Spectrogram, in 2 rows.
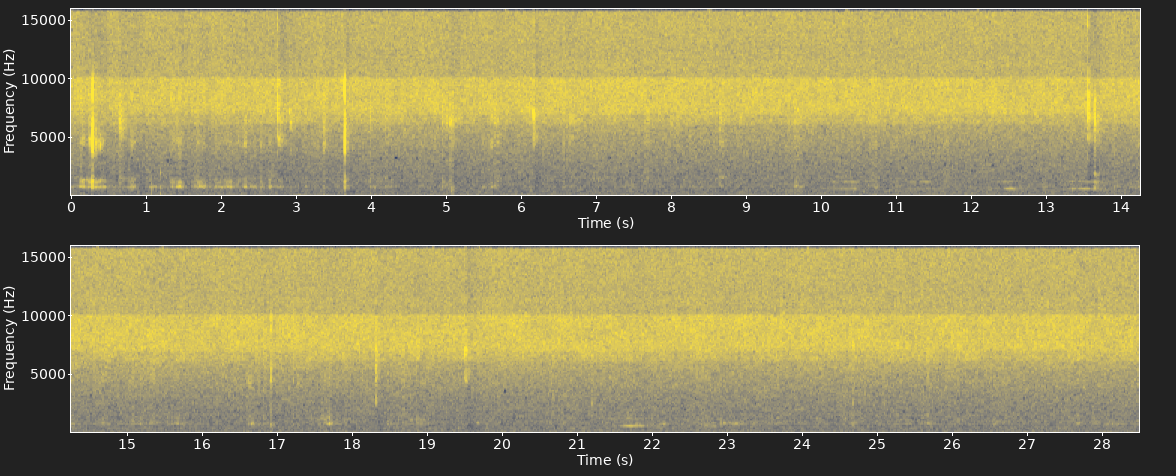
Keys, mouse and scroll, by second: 0.8-2.0 middle drag, 2.3 middle click, 2.7-9.7 drag, 9.7-10.2 scroll down 5, 9.8 shift+middle click, 10.6 f, 11.0-13.6 drag, 13.8 middle click, 14.0 shift+middle click, 14.5 middle click, 15.1-16.1 drag, 18.1 middle click, 18.6 click, 20.8 click, 21.5 middle click, 21.5 scroll down 2, 21.7 middle click, 22.3 click, 23.3 middle click, 23.9 click, 24.3 click, 24.5 middle click, 24.9 click, 25.2 middle click, 25.8 scroll down 3, 25.8 shift+middle click, 26.0 middle click, 26.2 shift+middle click, 26.4 middle click, 26.6 middle click, 26.8 shift+middle click, 27.2 click, 27.5 middle click, 27.8 middle click, 28.0 scroll up 2, 28.2 middle click.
